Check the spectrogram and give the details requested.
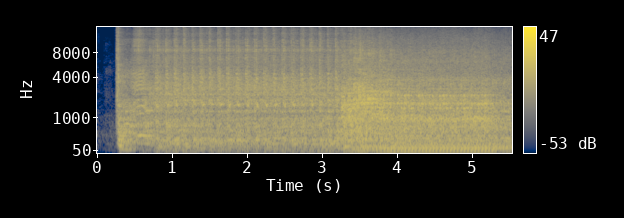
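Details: Massey Ferguson 135 diesel tractor (fire-damaged, fitted with Trima 810 front loader) starting after starter motor replacement, formerly slow-cranking and clanking: quick steady cranking, engine catches and settles into even diesel clatter with no clanking; healthy starter.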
